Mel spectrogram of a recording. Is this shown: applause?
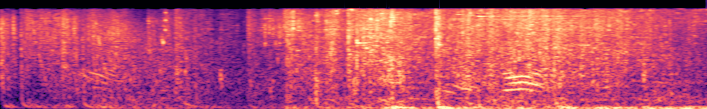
no

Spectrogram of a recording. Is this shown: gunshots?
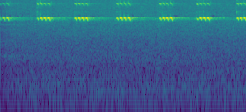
no

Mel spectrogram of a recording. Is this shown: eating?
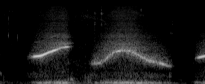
no

